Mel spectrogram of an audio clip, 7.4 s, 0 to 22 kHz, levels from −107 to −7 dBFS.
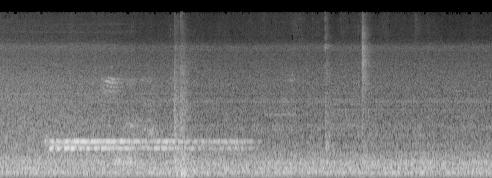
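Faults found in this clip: No audible faults found in this everyday sound recording.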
